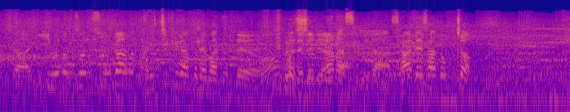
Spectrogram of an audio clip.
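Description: A large crowd cheers and bangs clappers loudly in an echoing hall.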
